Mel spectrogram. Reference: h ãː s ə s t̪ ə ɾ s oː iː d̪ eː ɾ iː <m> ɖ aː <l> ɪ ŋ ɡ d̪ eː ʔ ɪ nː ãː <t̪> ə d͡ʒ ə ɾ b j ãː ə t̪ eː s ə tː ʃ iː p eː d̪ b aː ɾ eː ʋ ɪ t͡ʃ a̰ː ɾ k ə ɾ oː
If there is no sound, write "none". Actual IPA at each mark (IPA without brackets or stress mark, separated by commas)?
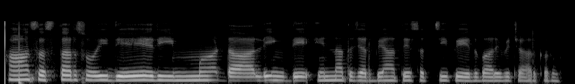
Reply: m, l, t̪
